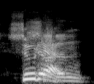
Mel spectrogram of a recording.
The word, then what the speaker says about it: SUDEP: SUDEP.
